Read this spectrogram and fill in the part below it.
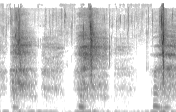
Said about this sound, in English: You like having me ride you like this? Having me panting and sweating and leaning over you?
